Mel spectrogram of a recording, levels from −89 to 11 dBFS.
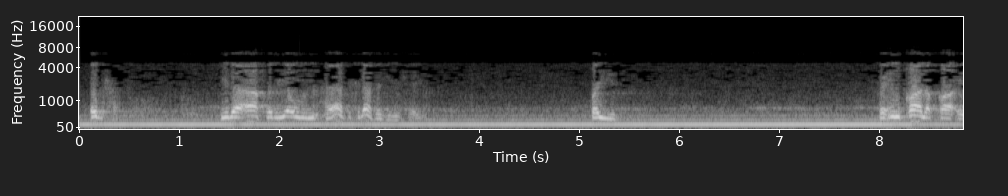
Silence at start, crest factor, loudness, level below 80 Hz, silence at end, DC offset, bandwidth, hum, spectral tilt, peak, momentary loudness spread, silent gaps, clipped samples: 0 s; 16 dB; -19 LUFS; -48 dBFS; 0 s; under 0.1%; 4.9 kHz; none; -10.5 dB/octave; -2 dBFS; 11 LU; none; under 0.1%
